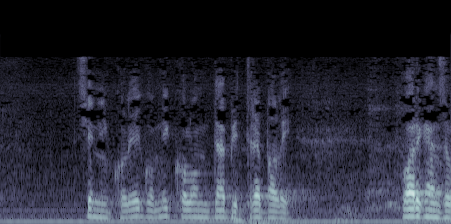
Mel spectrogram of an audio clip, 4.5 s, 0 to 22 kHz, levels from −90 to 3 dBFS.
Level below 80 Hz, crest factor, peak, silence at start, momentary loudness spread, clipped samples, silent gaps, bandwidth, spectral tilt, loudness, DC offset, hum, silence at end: -42 dBFS; 22 dB; -6 dBFS; 0 s; 26 LU; under 0.1%; none; 8 kHz; -7 dB/octave; -27 LUFS; under 0.1%; 50 Hz at -45 dBFS; 0 s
